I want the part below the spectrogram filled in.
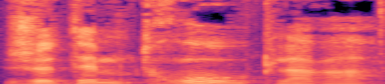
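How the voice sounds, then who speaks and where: An actor playing an intense, troubled stage actor in a French radio drama, with a husky voice. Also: male voice, lowish voice, lively intonation, drawn-out words, darkish tone, full character voice. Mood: anguished, declamatory.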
